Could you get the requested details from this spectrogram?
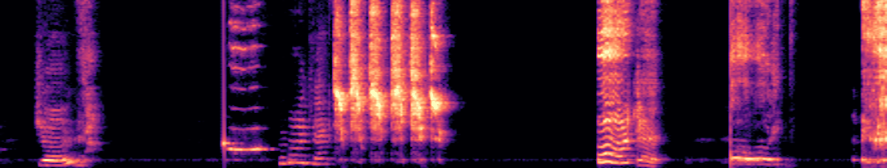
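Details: Rescued female Congo African grey parrot, a pet kept indoors, imitating coughing, farting and burping noises. Separate bursts: a nasal, harmonic squawk, a rapid series of rough broadband pulses, and then raspy, grating croaks, with silence between them in a small room.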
